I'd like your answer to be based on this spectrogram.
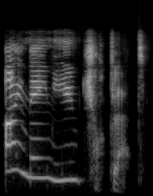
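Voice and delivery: high, loud solemn declaration; grand naming. A narrator's reading. Peppa naming her sister, high proud declaration. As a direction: proclaim it like a ceremony.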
